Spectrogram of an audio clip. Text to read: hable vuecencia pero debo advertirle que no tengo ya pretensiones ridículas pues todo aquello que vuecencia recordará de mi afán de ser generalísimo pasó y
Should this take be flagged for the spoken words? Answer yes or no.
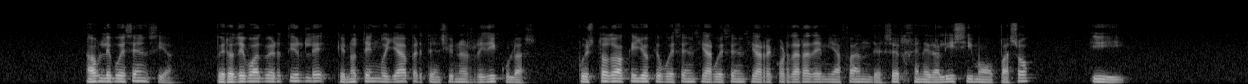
yes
